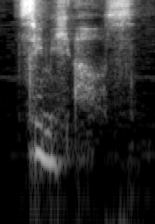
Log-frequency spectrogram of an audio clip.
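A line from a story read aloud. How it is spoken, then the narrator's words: Sudden whisper in ear. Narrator (German): wisperte er plötzlich an ihrem Ohr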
